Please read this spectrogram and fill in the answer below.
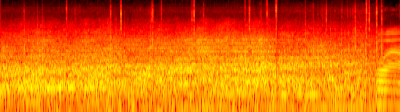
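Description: Helicopter flying low overhead: steady turbine and rotor noise with a low hum.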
